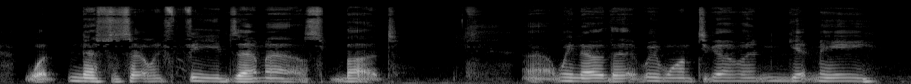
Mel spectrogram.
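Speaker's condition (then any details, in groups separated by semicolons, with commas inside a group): Multiple sclerosis; relapsing-remitting progressed to secondary progressive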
